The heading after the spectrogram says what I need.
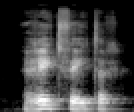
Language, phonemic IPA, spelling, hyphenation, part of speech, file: Dutch, /ˈreːtˌfeː.tər/, reetveter, reet‧ve‧ter, noun, Nl-reetveter.ogg
- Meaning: butt floss, G-string, thong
